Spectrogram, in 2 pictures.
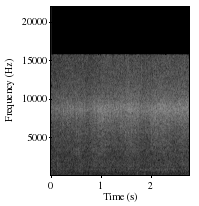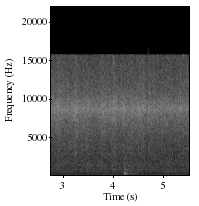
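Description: Grated potato and chopped onion sizzling in hot oil in a nonstick frying pan, a steady hiss, as a spatula stirs them together.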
